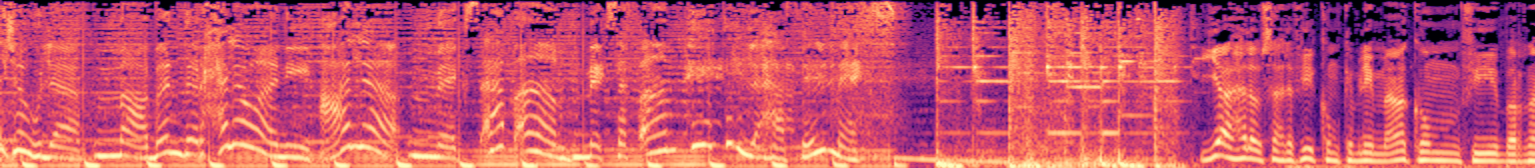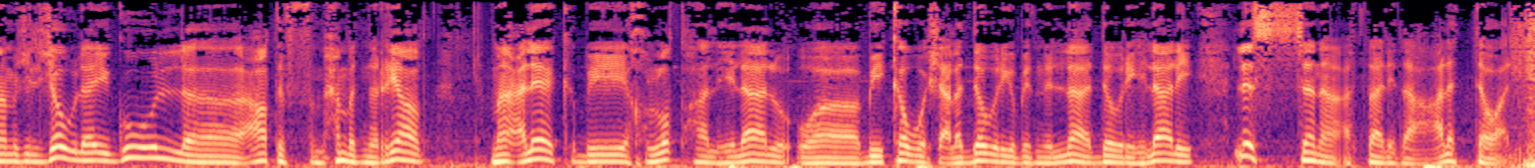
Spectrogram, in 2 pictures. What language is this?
Arabic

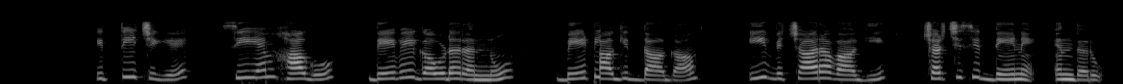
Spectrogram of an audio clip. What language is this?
Kannada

